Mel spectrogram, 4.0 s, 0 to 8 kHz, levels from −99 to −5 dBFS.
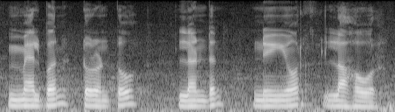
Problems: background sounds at intervals, background conversations at intervals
